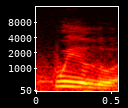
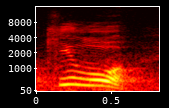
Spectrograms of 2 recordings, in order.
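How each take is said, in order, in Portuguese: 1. O u depois do k é pronunciado. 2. O u depois do k é mudo. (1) "Mas eu não falo quilo" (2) "Não, eu falo quilo"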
